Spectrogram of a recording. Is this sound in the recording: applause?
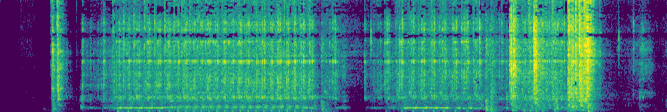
no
